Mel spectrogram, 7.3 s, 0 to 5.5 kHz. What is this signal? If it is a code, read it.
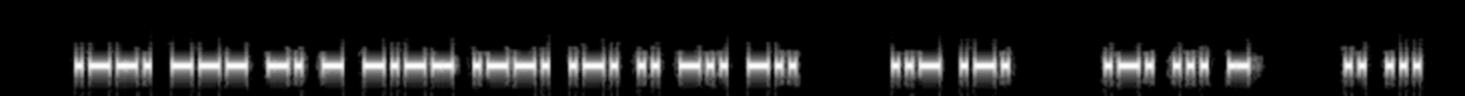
Morse code, heard as a keyed tone, about 36 wpm, 700 Hz. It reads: PONTYPRIDD UR RST IS
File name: UK MASTER QSOs TRAINING / 35WPM / UK MASTER QSOs 0013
